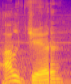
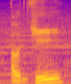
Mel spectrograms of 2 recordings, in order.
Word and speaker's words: Alger: ini menyisakan kata J kata aljer atau lebih tepatnya alji dalam bahasa Prancis merupakan pelafalan orang Prancis untuk kata alzair yang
